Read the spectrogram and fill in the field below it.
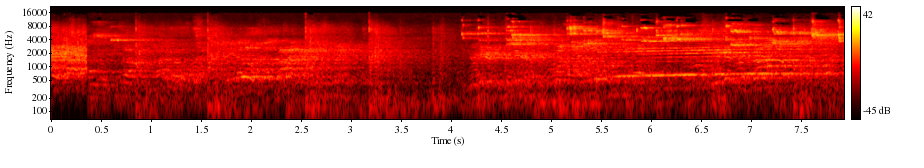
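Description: A basketball bounces repeatedly on a wooden floor.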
